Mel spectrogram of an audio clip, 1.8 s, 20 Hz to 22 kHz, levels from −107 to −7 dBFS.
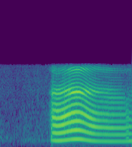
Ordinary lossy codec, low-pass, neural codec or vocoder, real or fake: none; 3.6 kHz; none; real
